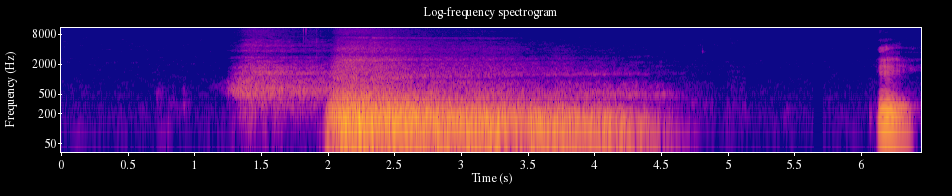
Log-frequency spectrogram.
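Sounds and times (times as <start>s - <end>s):
slow deep breath in a guided breathing exercise: 1.3s - 4.6s.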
